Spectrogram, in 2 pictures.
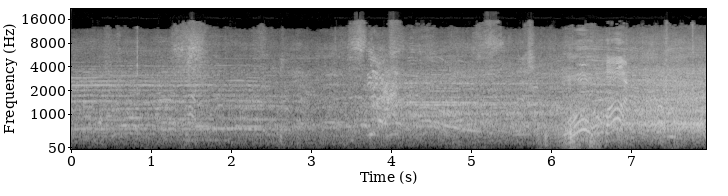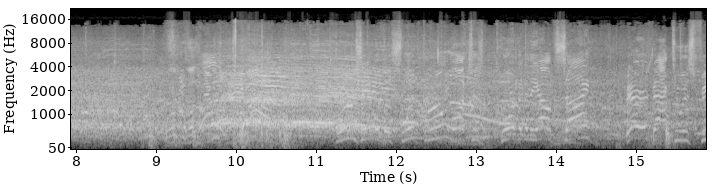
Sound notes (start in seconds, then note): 0.2 crowd chatter; 8.4 crowd cheering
